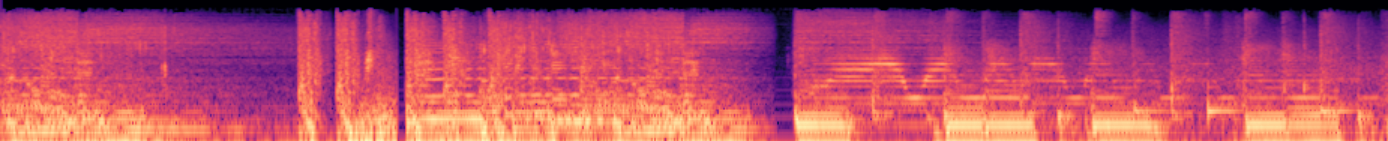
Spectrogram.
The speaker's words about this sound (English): The walls come tumbling down, and I relieve some stress with a team of smash and crash experts.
